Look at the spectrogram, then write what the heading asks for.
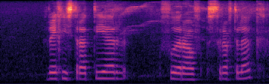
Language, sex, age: Afrikaans, female, 19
